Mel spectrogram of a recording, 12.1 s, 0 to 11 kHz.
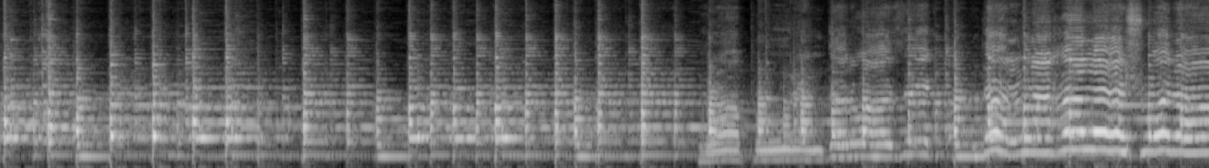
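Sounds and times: plucked lute strokes: 0:00.0 - 0:12.0
man singing long held notes: 0:07.0 - 0:12.0.

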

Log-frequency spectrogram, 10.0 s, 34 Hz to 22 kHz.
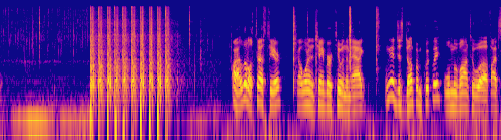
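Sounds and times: rapid semi-automatic pistol shots: 0:01.8 - 0:03.8.

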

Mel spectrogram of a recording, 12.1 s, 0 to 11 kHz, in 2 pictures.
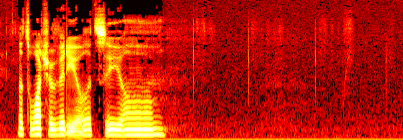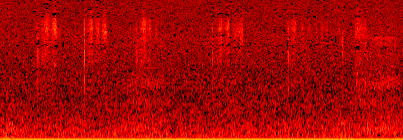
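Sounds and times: fingertip swishing on touchscreen: 0:02.8 - 0:06.0, 0:06.6 - 0:08.4, 0:09.2 - 0:11.6.

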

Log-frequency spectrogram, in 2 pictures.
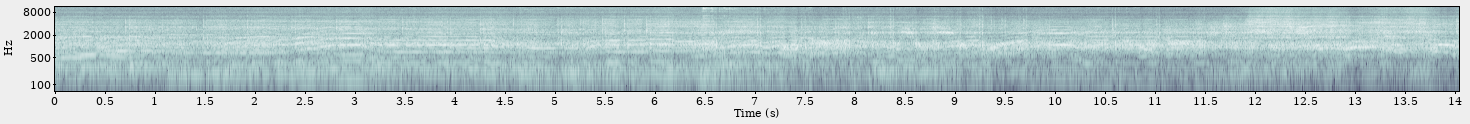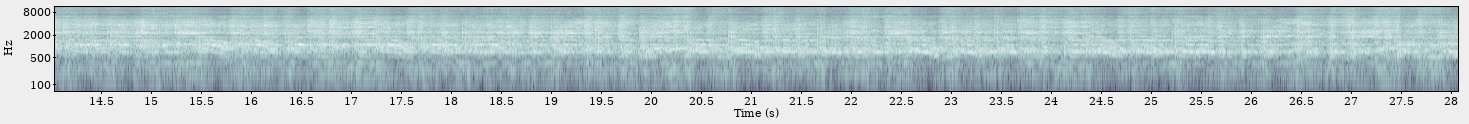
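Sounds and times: loud dance music over loudspeakers: 0:00.0 - 0:28.0.

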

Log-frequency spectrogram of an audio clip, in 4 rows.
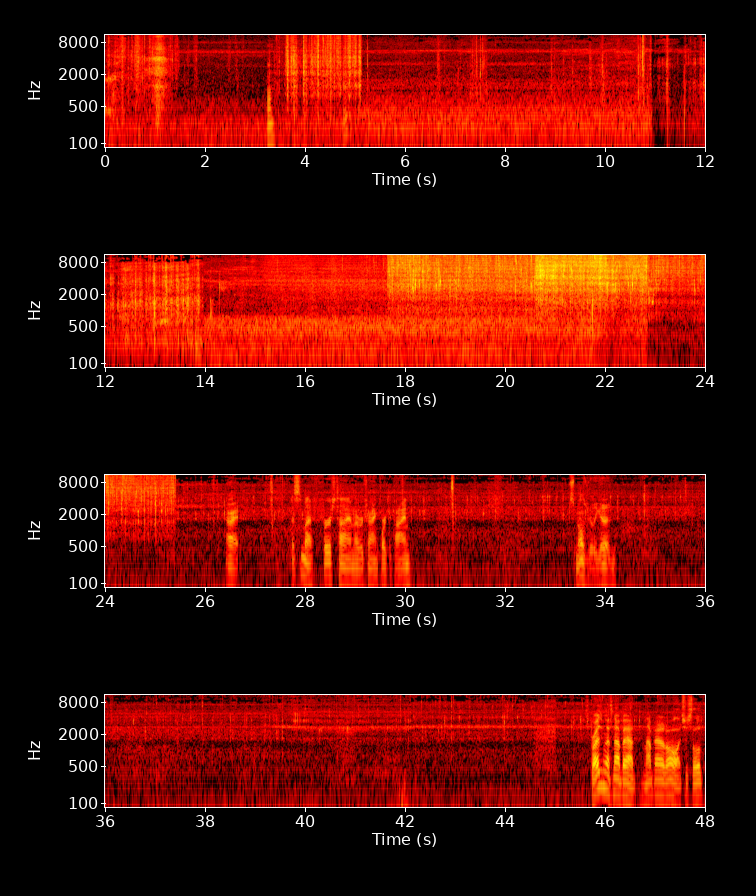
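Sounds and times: steady background hiss: 0:00.0 - 0:48.0
plastic bag crinkling: 0:03.4 - 0:05.2.

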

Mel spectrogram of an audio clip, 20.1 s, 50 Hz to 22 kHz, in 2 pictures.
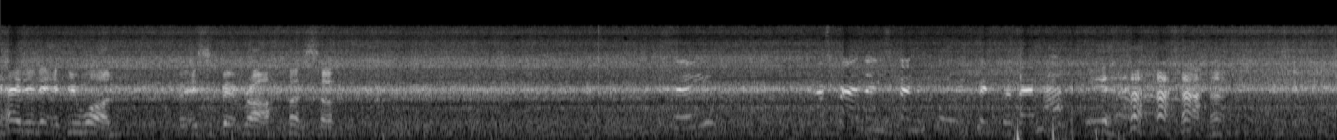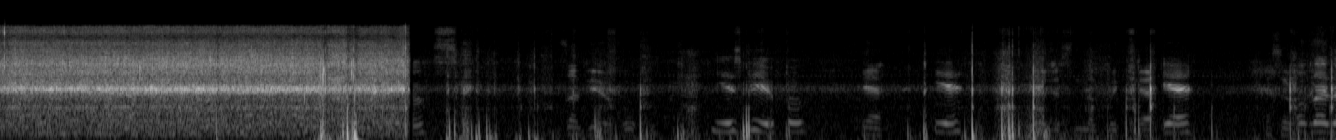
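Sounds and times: waterfall pouring into pool: 0:00.0 - 0:13.1.

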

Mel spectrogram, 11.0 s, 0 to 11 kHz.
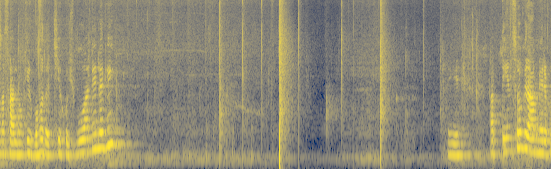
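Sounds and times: spices crackling in hot oil: 0:00.0 - 0:11.0.

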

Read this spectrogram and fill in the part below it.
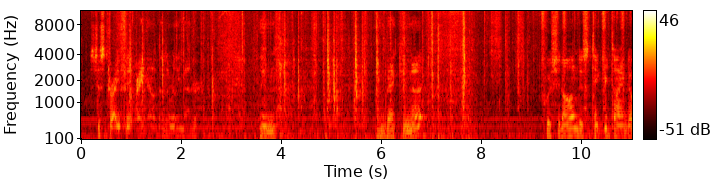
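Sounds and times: plastic pipes clicking and knocking: 0:00.7 - 0:09.1.

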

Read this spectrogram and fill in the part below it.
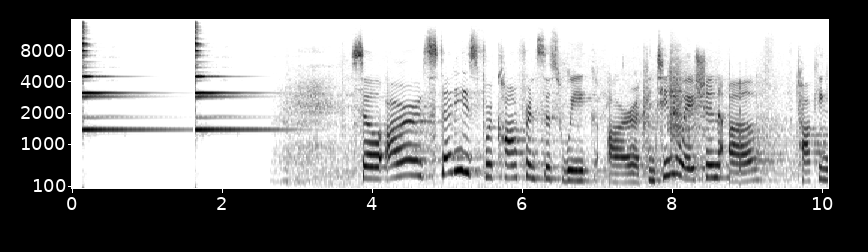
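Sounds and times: small bell ringing: 0:00.2 - 0:03.2.

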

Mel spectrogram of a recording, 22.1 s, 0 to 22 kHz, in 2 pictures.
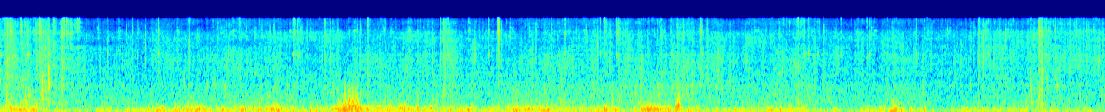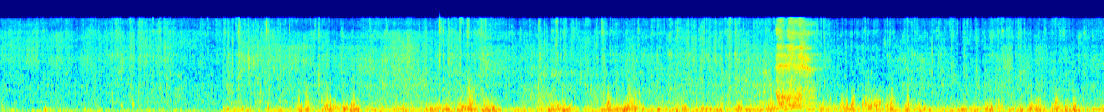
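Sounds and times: bicycle tyres rumbling on dirt: 0:00.0 - 0:22.0
bike rattling: 0:00.0 - 0:22.0
wind buffeting microphone: 0:00.0 - 0:22.0.

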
